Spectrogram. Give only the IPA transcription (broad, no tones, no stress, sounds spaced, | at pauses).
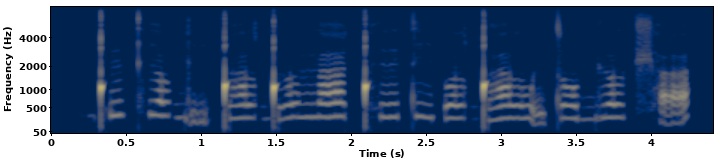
ǃʼ ɪ kʰ i lˠ ɡ ḭ ɡ͡ǃ a lˠ ɡ͡ǃ ɨ lˠ ŋ a ǃʰ ɪ t i ʔ ʊ lˠ ɡ͡ǃ a lˠ w ḭ t ɔ bʲ ɨ lˠ t͡ʃʰ a̰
